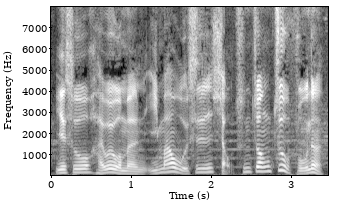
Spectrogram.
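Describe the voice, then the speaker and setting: A man acting an eager, joyful village disciple in a radio play. His fairly high voice moves up and down with theatrical liveliness, over soft background music. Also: big pitch swings, moderate pace. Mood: eager, insistent. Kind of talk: radio Bible drama acting.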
